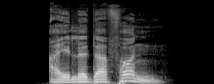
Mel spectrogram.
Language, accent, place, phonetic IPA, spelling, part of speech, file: German, Germany, Berlin, [ˌaɪ̯lə daˈfɔn], eile davon, verb, De-eile davon.ogg
- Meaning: inflection of davoneilen: 1. first-person singular present 2. first/third-person singular subjunctive I 3. singular imperative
